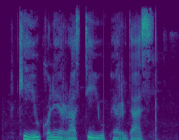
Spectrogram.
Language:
Esperanto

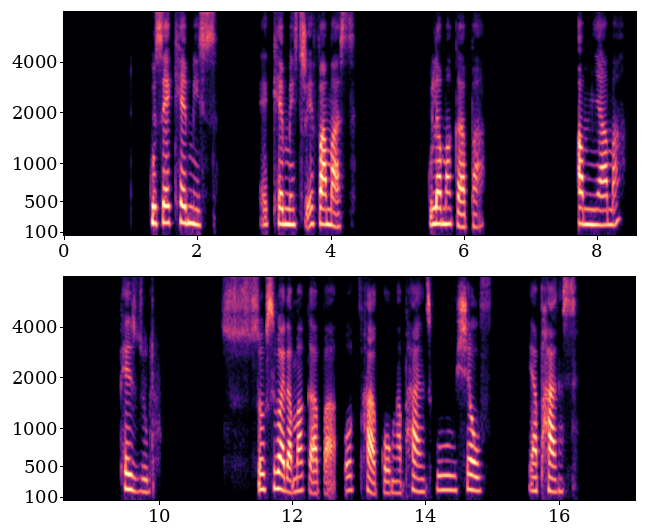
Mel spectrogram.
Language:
North Ndebele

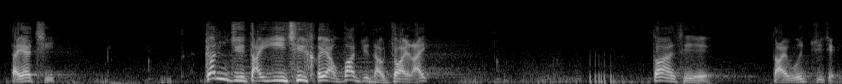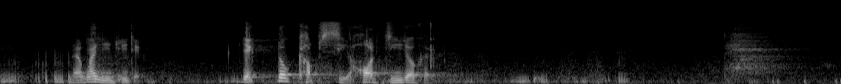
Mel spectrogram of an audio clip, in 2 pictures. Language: Cantonese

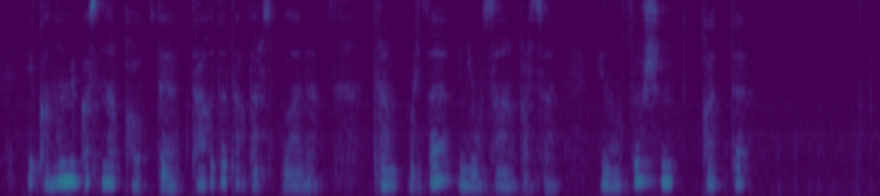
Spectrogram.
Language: Kazakh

